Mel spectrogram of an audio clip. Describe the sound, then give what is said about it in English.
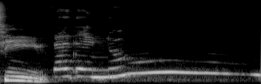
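A voice imitates a little wolf howling: a few short wavering cries, then one long sustained howl-like tone that rises and levels off before tapering slightly, loud and alone. “You sound like a little wolf.”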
